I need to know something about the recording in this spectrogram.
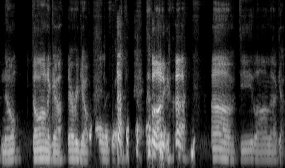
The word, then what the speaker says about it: Dahlonega: was Charlotte um I completely forgot how to pronounce that word galladega no Dahlonega there we go um okay okay uh New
